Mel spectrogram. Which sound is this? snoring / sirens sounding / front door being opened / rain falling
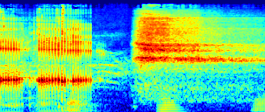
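snoring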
